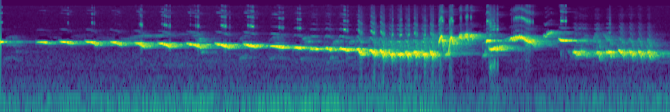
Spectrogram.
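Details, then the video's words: Murai batu, the white-rumped shama, singing a lure song to provoke responses: a steady run of whistled notes repeated several times a second that slides gradually lower, ending in a burst of mixed chattering and warbled phrases. "suara MURAI BATU bikin cepat NYAUT jadi GACOR BONGKAR MATERI ISIAN ¦ PANCINGAN MURAI ¦ SHAMA BIRD"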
